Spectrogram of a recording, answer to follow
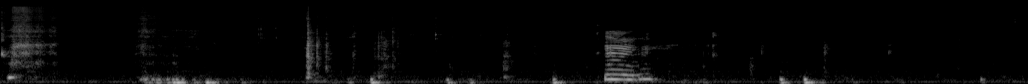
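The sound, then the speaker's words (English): Crunchy chewing of air-fried sweet potato fries with coconut vinegar: irregular crisp bites and clicks spread over several seconds, with soft breaths and mouth noises between them. “I like the ones that are like air fried the most to where they're like crunchy almost. Like, I don't know if you can hear that last one.”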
